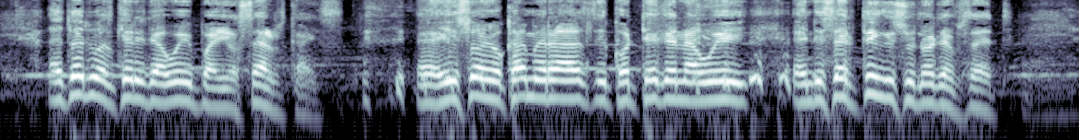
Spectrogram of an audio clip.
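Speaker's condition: No condition

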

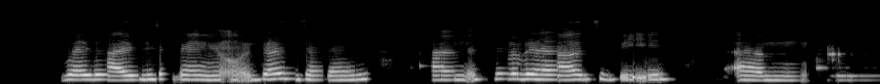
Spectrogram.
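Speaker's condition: Cerebral palsy; congenital, from birth, age 25

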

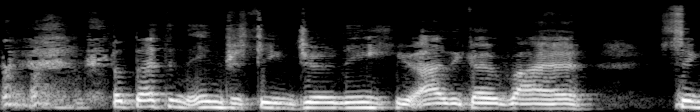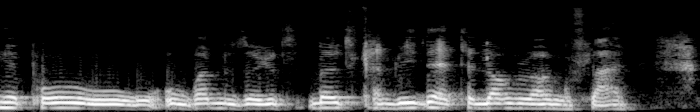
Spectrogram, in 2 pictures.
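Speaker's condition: Cerebral palsy, mild; speech mildly affected

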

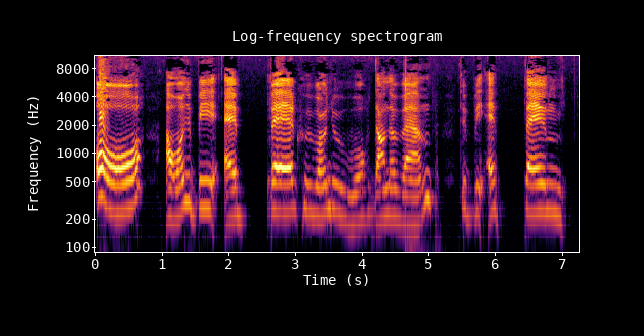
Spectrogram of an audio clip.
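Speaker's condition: Down syndrome; from birth, confirmed 3 days after birth, heart hole closed spontaneously at age 2; age 20; speaks a lot slower, learns and moves slower

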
